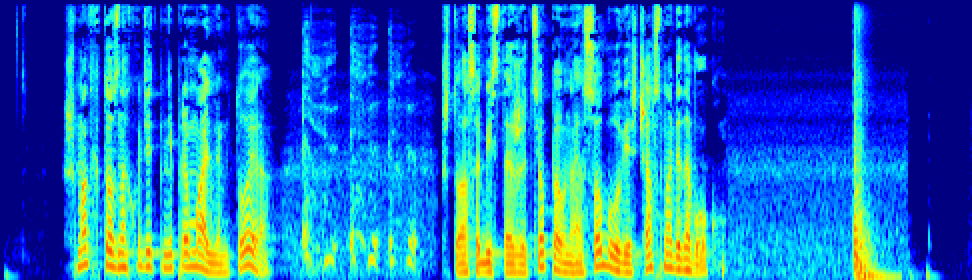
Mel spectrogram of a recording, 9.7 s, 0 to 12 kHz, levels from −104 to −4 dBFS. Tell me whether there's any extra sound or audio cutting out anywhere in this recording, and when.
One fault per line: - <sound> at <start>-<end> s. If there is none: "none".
- cough at 3.0-4.2 s
- thud at 8.5-9.0 s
